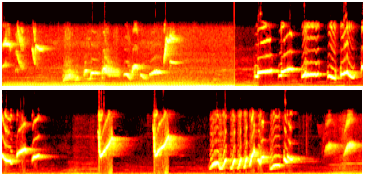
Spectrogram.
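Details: White-rumped shama song used to stimulate other shamas into singing: a varied opening over low humming noise, then loud rapid whistled phrases, sharp chips and quick rising trills with short silences between bursts.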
